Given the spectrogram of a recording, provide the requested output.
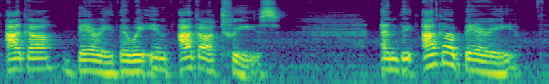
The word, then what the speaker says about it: agar: But actually, how many of you know that oud actually comes from the agar tree.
